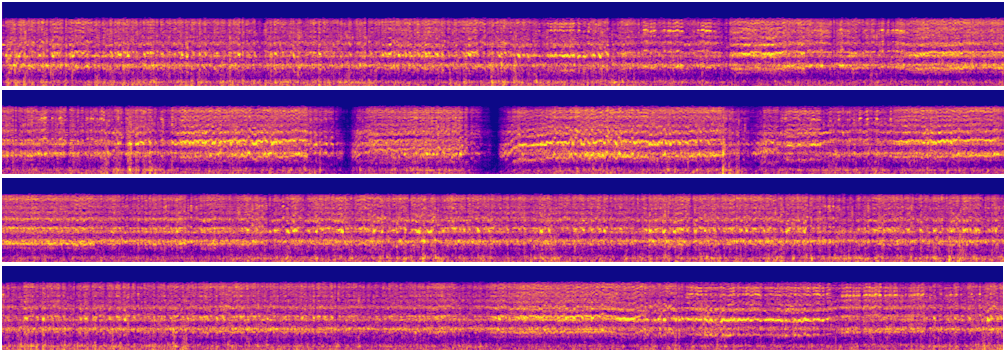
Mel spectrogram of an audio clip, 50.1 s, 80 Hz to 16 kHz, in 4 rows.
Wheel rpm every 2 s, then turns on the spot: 200, 230, 220, 220, 220, 230, 230, 210, 150, 130, 190, 190, 220, 230, 230, 240, 230, 230, 230, 230, 230, 230, 210, 200, 230.
none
